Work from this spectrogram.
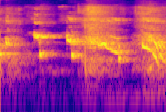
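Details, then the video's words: Toy Pomeranian crying for its owner: three short, high whimpers in quick succession, each a thin tone dropping at the end, inside a small room. "naughty toy pom 😍 is crying for mom"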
